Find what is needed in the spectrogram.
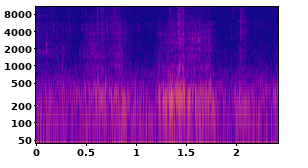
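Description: A 1:64 diecast stock car being turned and pushed by hand on a tabletop: faint scraping and rolling of its small wheels and body on the surface, a little louder about a second and a half in.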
